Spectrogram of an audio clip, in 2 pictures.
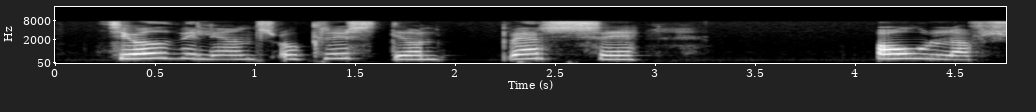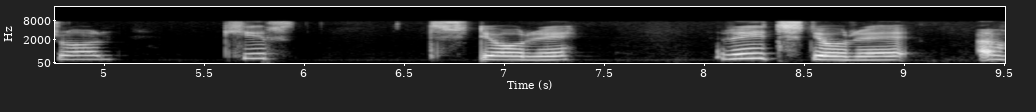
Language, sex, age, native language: Icelandic, female, 11, Icelandic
